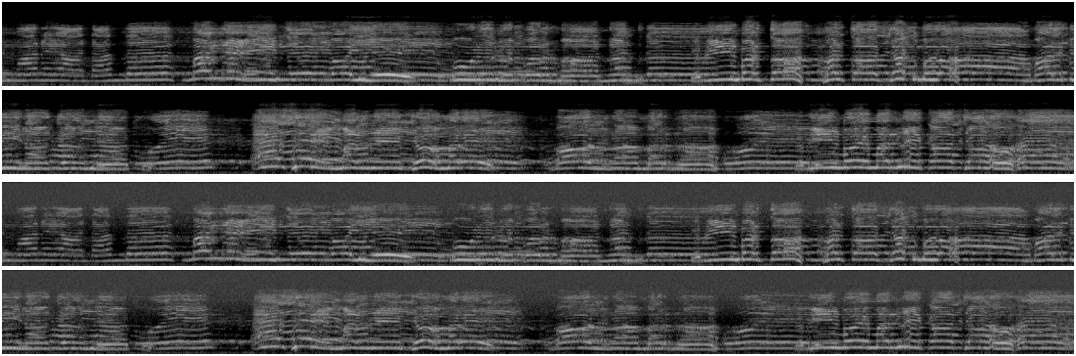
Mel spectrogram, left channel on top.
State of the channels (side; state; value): right; noise; hiss, 6 dB below the sound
